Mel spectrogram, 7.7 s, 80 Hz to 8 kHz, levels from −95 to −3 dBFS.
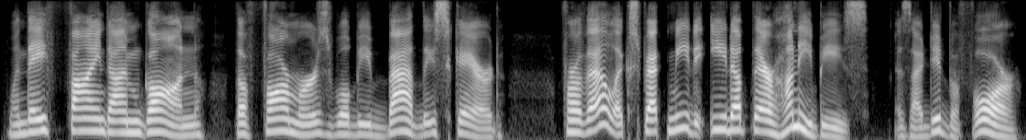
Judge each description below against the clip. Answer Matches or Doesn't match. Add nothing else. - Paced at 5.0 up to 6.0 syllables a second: Doesn't match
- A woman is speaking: Matches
